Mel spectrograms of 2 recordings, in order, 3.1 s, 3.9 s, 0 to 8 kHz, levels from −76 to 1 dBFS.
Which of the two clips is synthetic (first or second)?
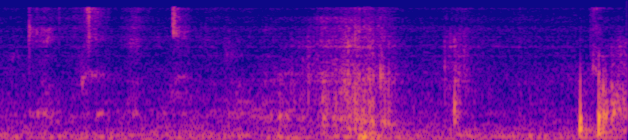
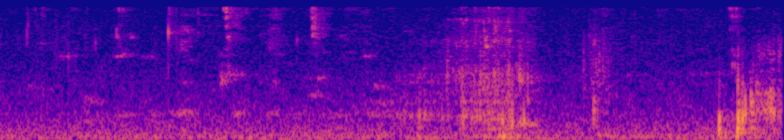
first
